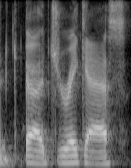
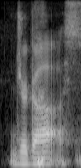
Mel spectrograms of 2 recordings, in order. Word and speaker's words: Dragos: Anyways, going to Matthew Draass. Is that how you pronounce that? Dragos. Dragos. I I really emphasized the as at the end.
